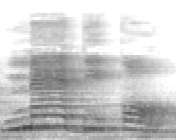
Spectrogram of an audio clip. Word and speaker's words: médico: Ou proparoxítona, como a palavra médico. Observe que a palavra médico, a sílaba mais forte é o mé, a antepenúltima.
